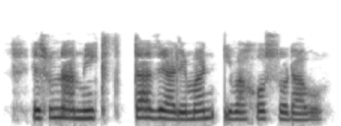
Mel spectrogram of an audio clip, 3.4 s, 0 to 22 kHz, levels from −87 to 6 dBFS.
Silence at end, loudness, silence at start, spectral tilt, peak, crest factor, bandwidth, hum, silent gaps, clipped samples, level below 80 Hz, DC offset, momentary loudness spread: 0.2 s; -17 LUFS; 0.1 s; -4 dB/octave; -2 dBFS; 16 dB; 7.6 kHz; none; none; under 0.1%; -62 dBFS; under 0.1%; 7 LU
